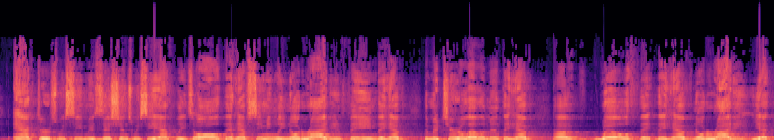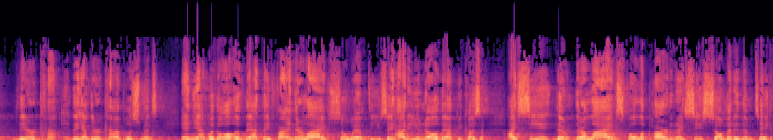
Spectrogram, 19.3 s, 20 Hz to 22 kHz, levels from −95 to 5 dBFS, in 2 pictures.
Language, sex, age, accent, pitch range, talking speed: English, male, 50-69, American, 185-215 Hz, 210 wpm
